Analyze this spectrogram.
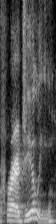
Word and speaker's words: fragile: Or fragile, as my favorite. Yeah, exactly. That's actually the right way to say it. Yeah, of course, it's French. Le fragile.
